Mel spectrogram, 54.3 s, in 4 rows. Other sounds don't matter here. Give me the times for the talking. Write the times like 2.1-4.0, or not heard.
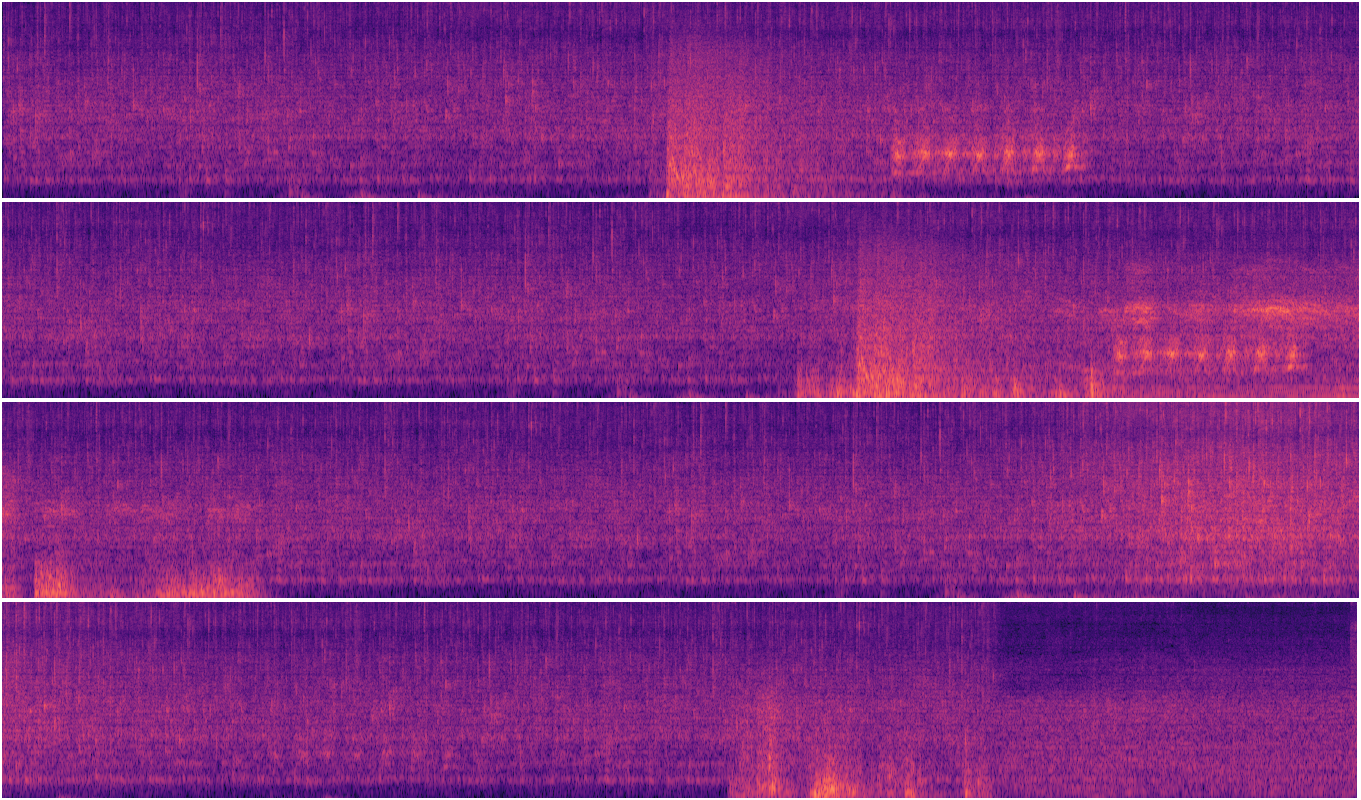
not heard.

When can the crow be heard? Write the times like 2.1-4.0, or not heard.
21.3-29.8.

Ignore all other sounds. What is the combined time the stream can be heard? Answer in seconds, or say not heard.
54 s.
